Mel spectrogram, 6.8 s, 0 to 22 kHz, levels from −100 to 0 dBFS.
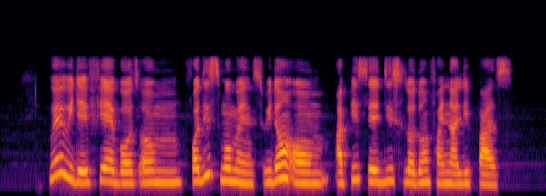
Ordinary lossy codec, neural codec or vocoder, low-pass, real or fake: none; none; 7.2 kHz; real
